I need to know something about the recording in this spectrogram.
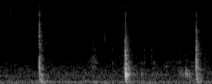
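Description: Three sharp clicks and knocks of hard parts handled while the EGR valve is being reinstalled on the engine, the middle one loudest.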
